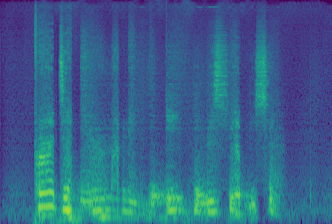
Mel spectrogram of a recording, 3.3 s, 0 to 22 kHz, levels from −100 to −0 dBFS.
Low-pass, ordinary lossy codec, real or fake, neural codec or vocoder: none; none; fake; codec, 44.1 kHz, 0.9 kbps, DAC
